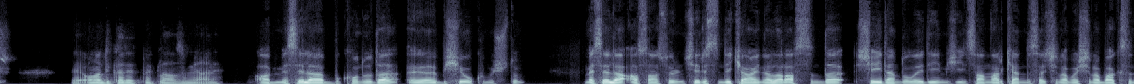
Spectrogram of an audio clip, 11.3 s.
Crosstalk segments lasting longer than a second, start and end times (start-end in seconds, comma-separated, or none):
none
